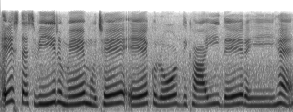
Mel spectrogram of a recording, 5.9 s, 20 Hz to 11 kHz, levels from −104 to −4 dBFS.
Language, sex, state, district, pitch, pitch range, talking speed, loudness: Hindi, female, Madhya Pradesh, Katni, 255 Hz, 235-275 Hz, 100 wpm, -17 LUFS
